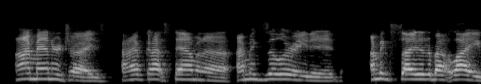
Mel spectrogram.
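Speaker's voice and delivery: buzzing, lively, energized delivery. Describing the other side of their energy, energized, lively delivery. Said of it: "the other side".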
